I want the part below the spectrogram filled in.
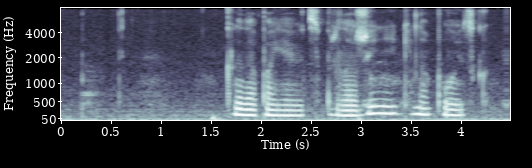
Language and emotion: Russian, neutral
